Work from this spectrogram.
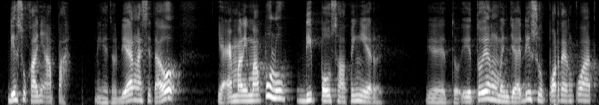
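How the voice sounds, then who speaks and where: Man, casual market commentary, chatty and slangy, lively voice that jumps up when quoting others. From Indonesia. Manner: chatty, lively, acts out quoted people with jumps in pitch. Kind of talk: casual slangy chart analysis.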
